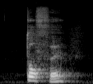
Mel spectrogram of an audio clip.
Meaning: inflection of tof: 1. masculine/feminine singular attributive 2. definite neuter singular attributive 3. plural attributive
- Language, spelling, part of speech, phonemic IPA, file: Dutch, toffe, adjective, /ˈtɔfə/, Nl-toffe.ogg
